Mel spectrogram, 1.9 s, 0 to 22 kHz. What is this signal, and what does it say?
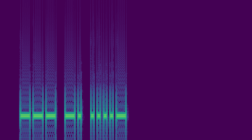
Morse code, heard as a keyed tone, about 50 wpm, 700 Hz. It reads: ON4
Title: Callsign Prefixes for Top 50 DXCC - 50wpm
